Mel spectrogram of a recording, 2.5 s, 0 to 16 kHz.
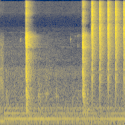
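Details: Jenn-Air CVG4380 gas cooktop, six-burner (left grill converted to burners): after replacing the failed igniter and fitting a new female disconnect on its wire, crisp evenly spaced spark ticks about six or seven per second over quiet room hum; igniter sparking properly.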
